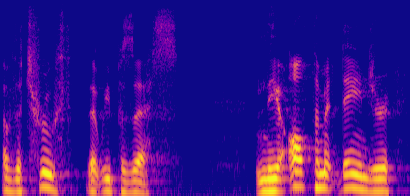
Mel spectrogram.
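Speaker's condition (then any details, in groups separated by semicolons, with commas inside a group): No condition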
